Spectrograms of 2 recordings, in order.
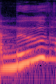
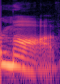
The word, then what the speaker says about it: mauve: But yeah, mauve or mauve. It's pronounced different ways.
